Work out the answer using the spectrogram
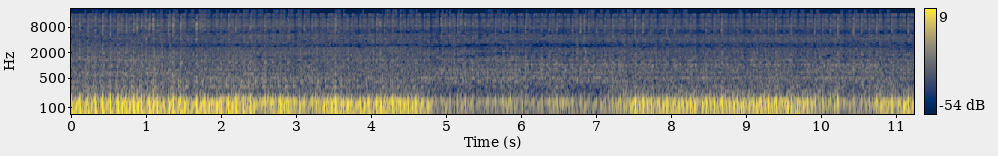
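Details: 1974 Norton Commando 850 with un-muted silencers: loud open-pipe twin idle with the beat dropping out and going soft for a couple of seconds; occasional misfire from the left side, which also smokes.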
